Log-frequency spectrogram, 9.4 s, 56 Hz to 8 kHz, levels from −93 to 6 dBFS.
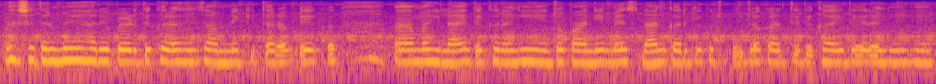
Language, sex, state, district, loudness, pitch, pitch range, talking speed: Hindi, female, Goa, North and South Goa, -15 LUFS, 210 Hz, 200-215 Hz, 175 wpm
